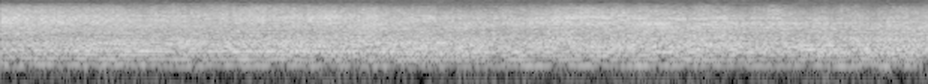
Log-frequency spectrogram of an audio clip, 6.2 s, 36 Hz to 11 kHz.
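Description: Speedway motorcycles' 500cc single-cylinder methanol engines running flat out around the track, a steady loud drone with a stack of even engine tones.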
